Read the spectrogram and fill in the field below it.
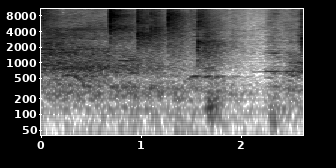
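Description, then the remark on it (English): A few sharp, isolated hand claps ring out one after another over a steady murmur, each a quick bright smack with no rhythm to them, during a church service. “I got one hand clap over there.”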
